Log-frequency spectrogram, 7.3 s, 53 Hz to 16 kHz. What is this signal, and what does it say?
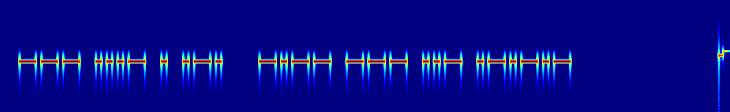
Morse code, heard as a keyed tone, about 22 wpm, 700 Hz. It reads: OVER YOU.
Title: Sentences from Top 1000 Words - Review Part 1 - 22wpm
